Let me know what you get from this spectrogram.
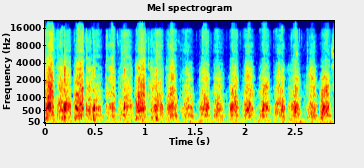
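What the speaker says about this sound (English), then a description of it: "I got my sandpaper right here" Sandpaper rubs back and forth across the suede of MSCHF Gobstomper sneakers in a fast, steady rhythm of scratchy strokes, close and fairly quiet, with no voices.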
